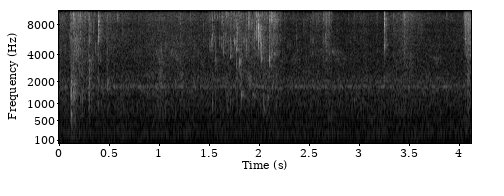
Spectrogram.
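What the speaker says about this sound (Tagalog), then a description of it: "hugasan na natin yung ano ating malunggay" Running water from a tap splashes over fresh moringa leaves being washed in a sink, a steady close trickle with scattered drips and small wet squishes, no talking.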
